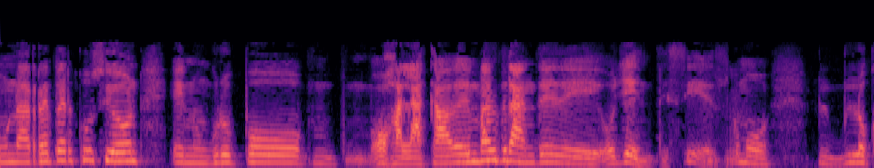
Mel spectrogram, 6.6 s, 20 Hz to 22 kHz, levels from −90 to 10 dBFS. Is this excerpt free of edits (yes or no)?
yes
